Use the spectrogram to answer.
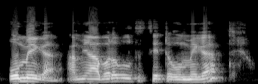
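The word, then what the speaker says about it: omega: এটা প্রথমবারের মতো আমি লিখে দিলাম, কারণ হচ্ছে আমি সবসময় এটা উচ্চারণ করার সময় ওমেগা বলবো, কেউ কিন্তু ডব্লিউ উচ্চারণ করবে না, এটা ওমেগা।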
